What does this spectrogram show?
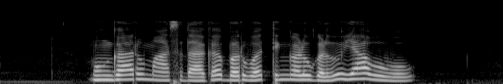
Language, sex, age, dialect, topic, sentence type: Kannada, female, 41-45, Dharwad Kannada, agriculture, question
